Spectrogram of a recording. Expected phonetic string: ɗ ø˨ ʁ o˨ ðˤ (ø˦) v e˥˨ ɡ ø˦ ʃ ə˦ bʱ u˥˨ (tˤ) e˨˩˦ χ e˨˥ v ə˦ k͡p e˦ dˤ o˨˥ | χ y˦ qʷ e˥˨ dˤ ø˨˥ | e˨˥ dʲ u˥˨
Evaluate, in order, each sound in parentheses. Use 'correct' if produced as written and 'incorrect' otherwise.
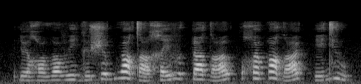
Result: correct, correct

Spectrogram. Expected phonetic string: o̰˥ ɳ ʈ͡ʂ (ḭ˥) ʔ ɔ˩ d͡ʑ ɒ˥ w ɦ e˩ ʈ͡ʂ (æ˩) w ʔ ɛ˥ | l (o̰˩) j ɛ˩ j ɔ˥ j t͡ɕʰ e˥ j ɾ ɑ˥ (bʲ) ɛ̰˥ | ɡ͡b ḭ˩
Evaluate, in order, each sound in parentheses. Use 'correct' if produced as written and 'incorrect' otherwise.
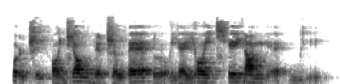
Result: correct, incorrect: ə˩, correct, incorrect: mʲ

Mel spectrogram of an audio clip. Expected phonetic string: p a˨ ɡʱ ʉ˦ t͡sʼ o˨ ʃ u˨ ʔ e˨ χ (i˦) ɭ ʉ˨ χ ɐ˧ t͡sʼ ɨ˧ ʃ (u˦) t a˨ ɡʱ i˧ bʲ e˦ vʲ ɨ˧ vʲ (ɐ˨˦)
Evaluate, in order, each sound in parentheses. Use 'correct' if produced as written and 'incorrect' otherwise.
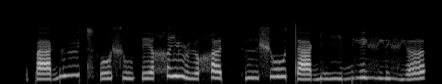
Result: correct, incorrect: o˦, correct

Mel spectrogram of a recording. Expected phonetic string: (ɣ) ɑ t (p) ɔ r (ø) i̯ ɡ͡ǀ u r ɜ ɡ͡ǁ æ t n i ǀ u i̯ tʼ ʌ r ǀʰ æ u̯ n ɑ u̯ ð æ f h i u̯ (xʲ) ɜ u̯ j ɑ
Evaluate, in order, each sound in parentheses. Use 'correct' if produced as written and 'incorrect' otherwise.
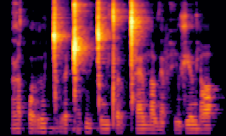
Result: correct, correct, incorrect: u, correct

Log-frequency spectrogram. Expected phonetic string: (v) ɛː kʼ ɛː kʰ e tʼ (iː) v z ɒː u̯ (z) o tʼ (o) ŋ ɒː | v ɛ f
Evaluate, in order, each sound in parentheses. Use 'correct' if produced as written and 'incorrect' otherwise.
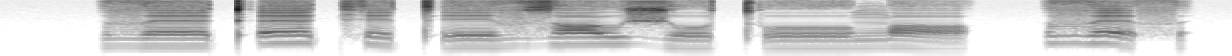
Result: correct, incorrect: eː, incorrect: ʒ, incorrect: oː

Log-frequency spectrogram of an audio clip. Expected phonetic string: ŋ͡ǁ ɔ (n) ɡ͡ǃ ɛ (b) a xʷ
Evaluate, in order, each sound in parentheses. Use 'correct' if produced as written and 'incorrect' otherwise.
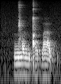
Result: correct, correct

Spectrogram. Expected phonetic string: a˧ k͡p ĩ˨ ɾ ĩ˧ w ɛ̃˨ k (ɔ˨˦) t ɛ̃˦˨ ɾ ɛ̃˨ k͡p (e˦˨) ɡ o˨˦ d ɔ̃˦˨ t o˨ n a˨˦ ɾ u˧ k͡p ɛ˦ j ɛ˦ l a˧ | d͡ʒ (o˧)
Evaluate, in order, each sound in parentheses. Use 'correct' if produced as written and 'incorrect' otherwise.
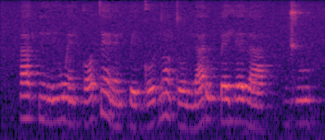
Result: correct, incorrect: e˨, incorrect: u˧

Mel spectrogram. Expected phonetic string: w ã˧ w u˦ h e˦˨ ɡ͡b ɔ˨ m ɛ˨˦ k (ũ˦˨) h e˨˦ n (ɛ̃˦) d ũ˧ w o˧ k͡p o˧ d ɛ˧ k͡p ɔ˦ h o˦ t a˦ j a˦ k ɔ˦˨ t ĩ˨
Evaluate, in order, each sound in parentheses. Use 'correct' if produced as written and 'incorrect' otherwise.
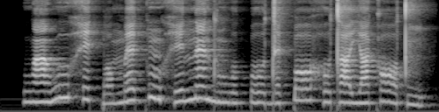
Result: correct, correct

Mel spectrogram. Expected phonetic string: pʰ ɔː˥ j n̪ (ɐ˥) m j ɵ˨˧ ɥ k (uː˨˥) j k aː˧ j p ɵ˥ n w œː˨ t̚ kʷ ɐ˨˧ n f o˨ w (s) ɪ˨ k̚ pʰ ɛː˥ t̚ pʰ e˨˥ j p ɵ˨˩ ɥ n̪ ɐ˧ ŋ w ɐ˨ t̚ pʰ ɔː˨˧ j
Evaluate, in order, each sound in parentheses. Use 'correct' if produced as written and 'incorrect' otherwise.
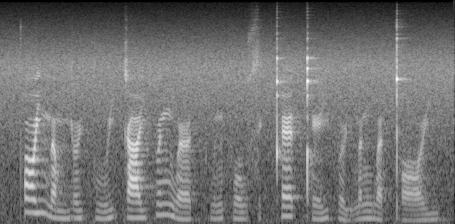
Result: incorrect: ɐ˨, correct, correct

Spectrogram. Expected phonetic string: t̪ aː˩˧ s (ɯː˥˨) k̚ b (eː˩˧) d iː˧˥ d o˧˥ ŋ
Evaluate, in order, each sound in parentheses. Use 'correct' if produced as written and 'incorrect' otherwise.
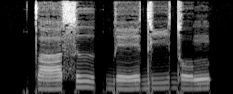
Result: correct, correct

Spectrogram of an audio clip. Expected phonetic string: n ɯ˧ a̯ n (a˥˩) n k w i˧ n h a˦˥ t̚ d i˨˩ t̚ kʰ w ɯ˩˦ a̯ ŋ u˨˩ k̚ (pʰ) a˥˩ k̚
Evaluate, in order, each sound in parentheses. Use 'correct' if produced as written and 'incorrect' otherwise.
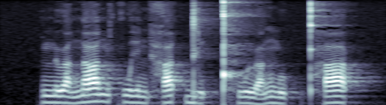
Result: correct, correct

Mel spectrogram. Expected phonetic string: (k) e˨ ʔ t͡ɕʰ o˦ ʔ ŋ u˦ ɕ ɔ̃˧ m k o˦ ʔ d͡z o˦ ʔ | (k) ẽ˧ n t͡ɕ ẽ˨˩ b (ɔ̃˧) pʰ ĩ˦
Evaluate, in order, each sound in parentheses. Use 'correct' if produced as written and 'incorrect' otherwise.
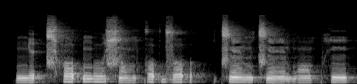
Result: incorrect: ŋ, incorrect: t͡ɕ, correct

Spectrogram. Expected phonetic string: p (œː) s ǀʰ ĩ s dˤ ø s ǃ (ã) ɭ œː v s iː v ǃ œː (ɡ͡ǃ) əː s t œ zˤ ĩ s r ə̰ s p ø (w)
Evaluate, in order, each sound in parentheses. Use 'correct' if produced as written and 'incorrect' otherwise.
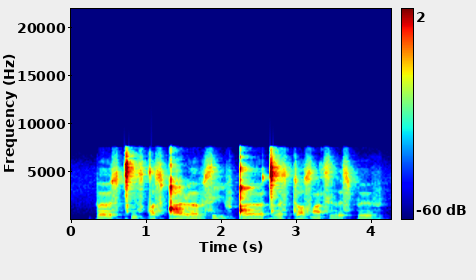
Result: correct, incorrect: a, incorrect: ɡ͡ǀ, incorrect: v

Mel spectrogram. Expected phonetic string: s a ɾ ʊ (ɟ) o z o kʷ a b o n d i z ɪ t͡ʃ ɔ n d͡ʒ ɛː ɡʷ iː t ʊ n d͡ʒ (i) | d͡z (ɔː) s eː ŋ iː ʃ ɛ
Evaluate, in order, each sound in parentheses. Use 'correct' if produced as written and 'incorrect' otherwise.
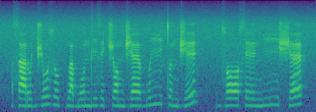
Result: incorrect: d͡ʒ, incorrect: e, correct

